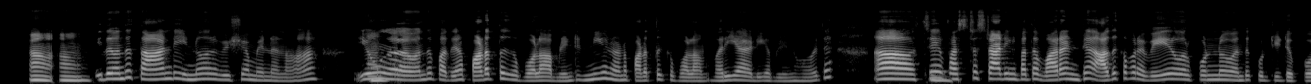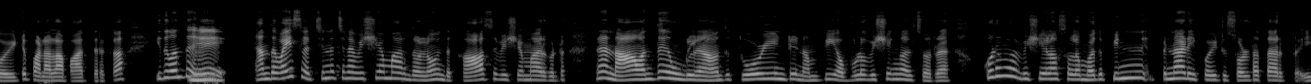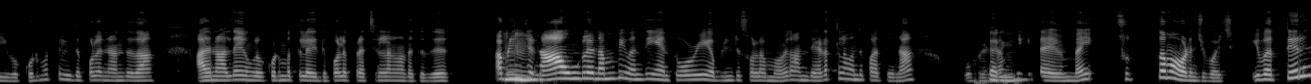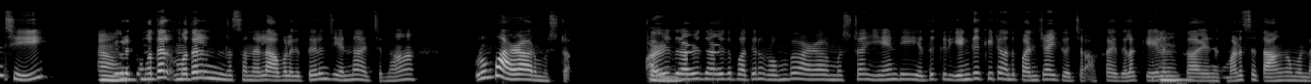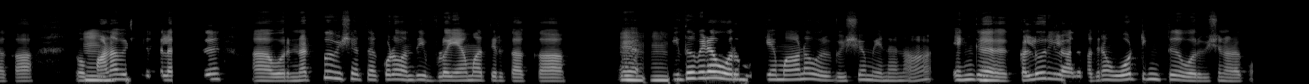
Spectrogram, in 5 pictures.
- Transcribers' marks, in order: other background noise; in English: "ஃபர்ஸ்ட்டு ஸ்டார்ட்டிங்"; "தன்மை" said as "தய்மை"; in English: "ஓட்டிங்னுட்டு"
- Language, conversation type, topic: Tamil, podcast, நம்பிக்கையை மீண்டும் கட்டுவது எப்படி?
